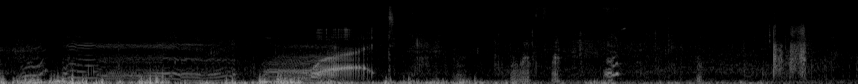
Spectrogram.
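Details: German Shepherd puppies play wrestling, with loud wavering whines and growly yelps over the first three seconds, then a rising squeal, followed by scuffling, thumps and quieter rustling.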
